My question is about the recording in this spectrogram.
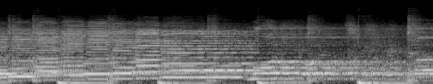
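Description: Instrumental break in a Korean trot song: a saxophone plays the melody in held notes over a backing track with a steady bass pulse.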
